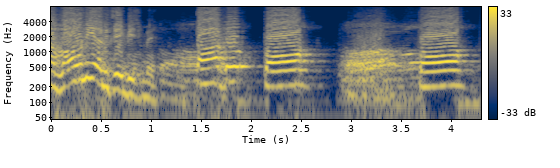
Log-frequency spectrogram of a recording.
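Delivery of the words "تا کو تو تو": "تو" said slowly with a thick, rounded Arabic ṭa; heavy Arabic ta. Shown as a demonstration. Teacher models the heavy Arabic letter for students, slow and thick. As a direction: stretch out "تو" with the tongue rounded and heavy. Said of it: "تا کو ہی تھوڑا سا موٹا کر کے".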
